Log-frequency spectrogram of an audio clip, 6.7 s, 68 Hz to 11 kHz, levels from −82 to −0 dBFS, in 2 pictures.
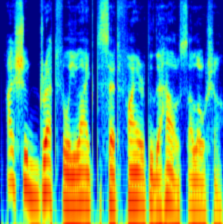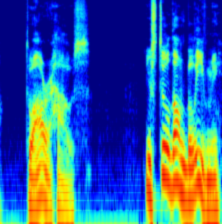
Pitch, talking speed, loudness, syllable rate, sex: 110 Hz, 170 wpm, -18 LUFS, 5.0 syllables/s, male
